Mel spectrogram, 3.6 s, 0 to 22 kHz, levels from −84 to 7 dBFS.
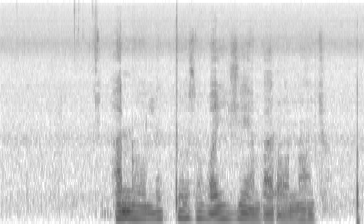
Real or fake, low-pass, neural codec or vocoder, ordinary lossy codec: fake; none; vocoder, 44.1 kHz, 128 mel bands, Pupu-Vocoder; none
